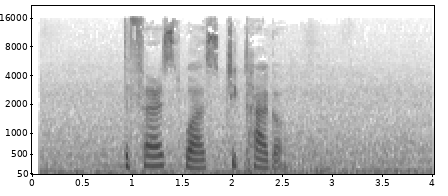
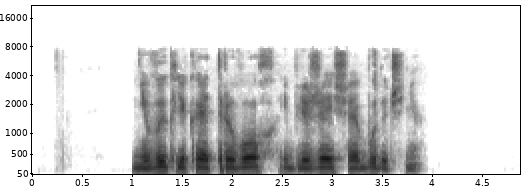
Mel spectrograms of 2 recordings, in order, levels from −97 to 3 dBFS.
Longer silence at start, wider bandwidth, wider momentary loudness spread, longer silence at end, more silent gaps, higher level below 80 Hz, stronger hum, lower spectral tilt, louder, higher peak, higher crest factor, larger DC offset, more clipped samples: second, 0.05 s vs 1 s; first, 16 kHz vs 7.8 kHz; first, 18 LU vs 11 LU; second, 0 s vs 1.05 s; neither; about the same, -48 dBFS vs -50 dBFS; neither; second, -4 dB/octave vs -6 dB/octave; second, -30 LUFS vs -17 LUFS; second, -14 dBFS vs -2 dBFS; about the same, 20 dB vs 16 dB; neither; neither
